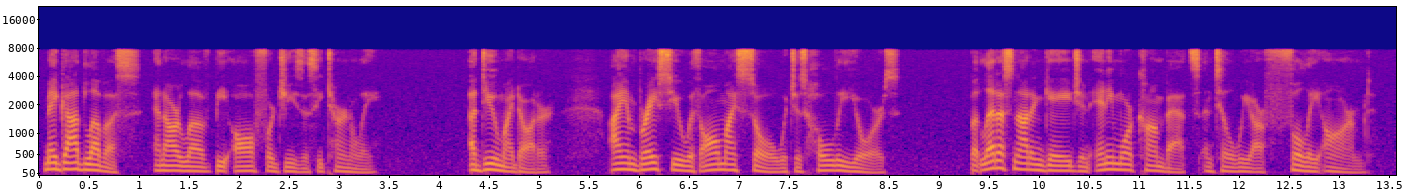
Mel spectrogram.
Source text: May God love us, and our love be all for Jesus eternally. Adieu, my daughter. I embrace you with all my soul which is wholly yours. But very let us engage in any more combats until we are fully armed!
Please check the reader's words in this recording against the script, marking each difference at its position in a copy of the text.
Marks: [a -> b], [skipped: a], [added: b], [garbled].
May God love us, and our love be all for Jesus eternally. Adieu, my daughter. I embrace you with all my soul which is wholly yours. But [skipped: very] let us [added: not] engage in any more combats until we are fully armed!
